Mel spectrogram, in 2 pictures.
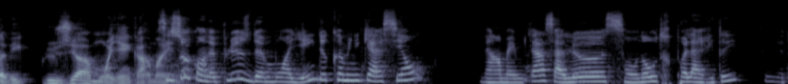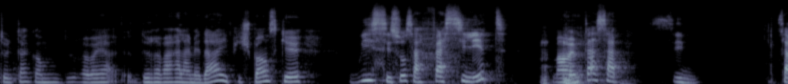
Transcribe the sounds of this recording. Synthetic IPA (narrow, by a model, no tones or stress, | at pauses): aveplyzjœːʁmwa̰jɛ̰̃kɑ̰̃mɛ̰̃sesyːʁkɔ̃nʌplʏsd̪əmwajɛ̃d̪əkɔmynikʲasjɔ̃ | mɛɑ̃mɛ̃mt̪ɑ̃salɔsɔ̃not̪χpɔlaʁit̪et͡sejət̪ult̪ɑ̃kɔmd̪øʁəvɛːd̪øːʁəvɛːʁalamed̪ajpʰɥiʒəpɑ̃ːskʲə | wisesyːʁksafasilɪt̪ | mɛɑ̃mɛ̃mt̪ɑ̃sa | se | sa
